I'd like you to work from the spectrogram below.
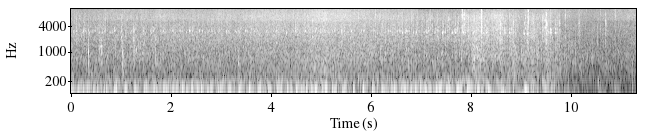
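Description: Boat engines in the survival game RAFT give a constant low rumbling drone with a textured wash on top, steady for most of the stretch before thinning and fading near the end.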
